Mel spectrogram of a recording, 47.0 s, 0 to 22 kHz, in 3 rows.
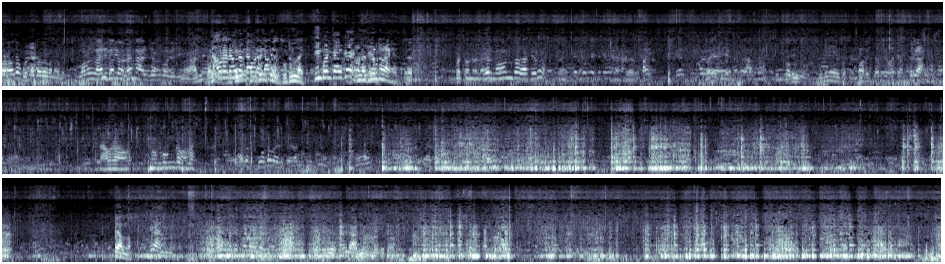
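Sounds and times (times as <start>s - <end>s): garlic sizzling in hot oil: 0.6s - 47.0s
metal spatula scraping a pot: 21.1s - 32.3s, 33.2s - 47.0s.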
